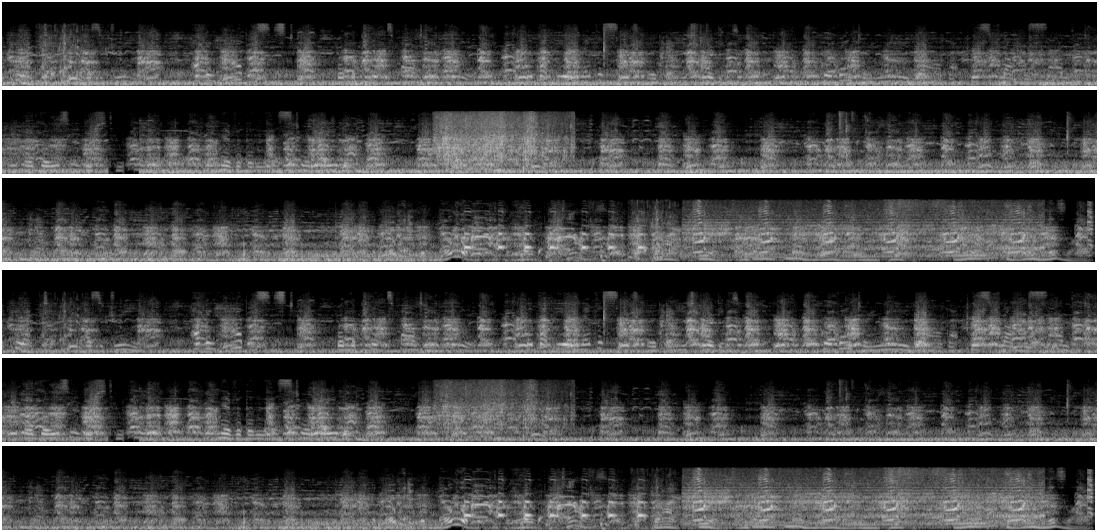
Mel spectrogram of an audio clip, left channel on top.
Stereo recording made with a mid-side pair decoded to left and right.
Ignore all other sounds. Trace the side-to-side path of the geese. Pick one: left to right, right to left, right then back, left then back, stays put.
left to right.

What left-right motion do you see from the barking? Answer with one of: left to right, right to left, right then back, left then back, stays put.
right then back.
